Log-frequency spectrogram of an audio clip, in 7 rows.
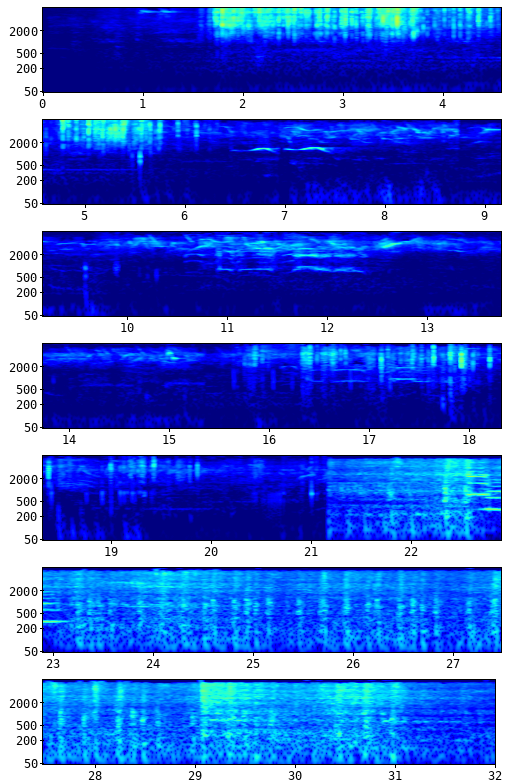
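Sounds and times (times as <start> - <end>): small birds chirping: 0.5 - 11.2, 12.2 - 21.2
dense crackling rustle: 1.6 - 6.3.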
